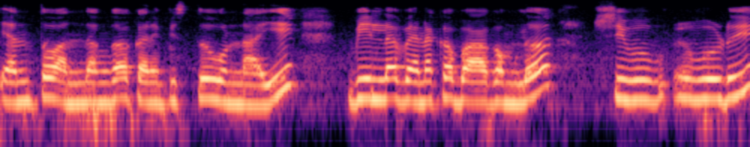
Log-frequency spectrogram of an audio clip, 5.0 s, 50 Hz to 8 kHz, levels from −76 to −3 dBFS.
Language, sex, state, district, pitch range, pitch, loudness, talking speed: Telugu, female, Andhra Pradesh, Srikakulam, 235-270 Hz, 255 Hz, -12 LUFS, 120 wpm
